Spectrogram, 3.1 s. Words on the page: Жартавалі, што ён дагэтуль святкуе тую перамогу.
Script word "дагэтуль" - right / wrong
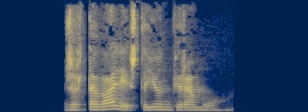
wrong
